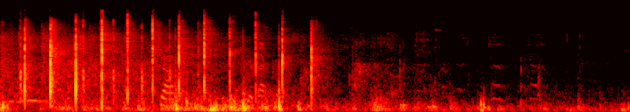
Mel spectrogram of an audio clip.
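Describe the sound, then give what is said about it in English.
Scattered clapping from a small church audience applauding the puppet ministry before the children's moment, sharp individual claps rattling off for about three seconds before thinning out to a few stray claps, with faint voices murmuring underneath. “And let's give our puppet ministry a big round of applause.”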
